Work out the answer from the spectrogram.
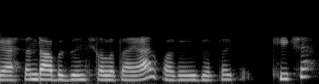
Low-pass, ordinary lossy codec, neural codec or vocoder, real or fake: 3.6 kHz; none; codec, 16 kHz, about 1 kbps, DyCAST, with the encoder's durations; fake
